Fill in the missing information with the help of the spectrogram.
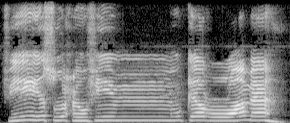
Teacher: صاد کو موٹا پڑھیں گے، فا کو میم کے ساتھ ملا کر میم پر غنہ کریں گے، آخر میں را ہے، را کو موٹا پڑھیں گے، آخر میں گولتا ہے، گولتا پر جب وقف کریں گے گولتا ہاں بن جائے گی۔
